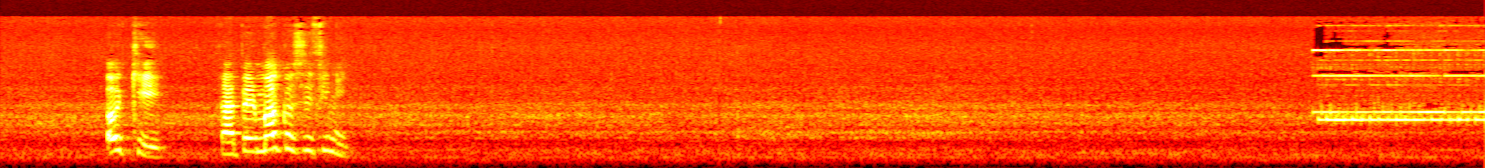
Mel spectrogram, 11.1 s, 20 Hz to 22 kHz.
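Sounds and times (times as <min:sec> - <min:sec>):
speech: 0:00.9 - 0:02.7
telephone ringing with electronic tone: 0:09.8 - 0:11.1.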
